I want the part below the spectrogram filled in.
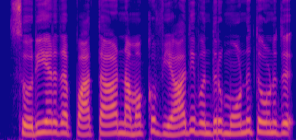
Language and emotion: Tamil, fearful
